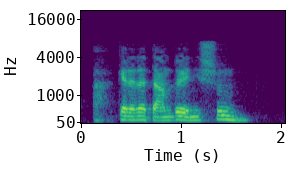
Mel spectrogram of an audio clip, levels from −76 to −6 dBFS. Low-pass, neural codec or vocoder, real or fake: 7.2 kHz; codec, 16 kHz, 0.4 kbps, LongCat-Audio-Codec; fake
